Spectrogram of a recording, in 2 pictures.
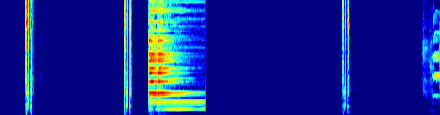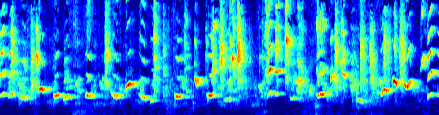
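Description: A cockatiel sings a rapid, chattering string of whistled chirps and warbles after a bright bell-like ding.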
